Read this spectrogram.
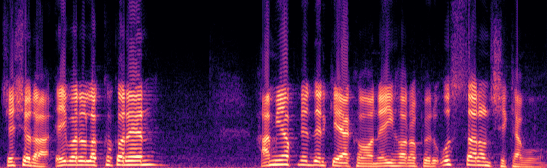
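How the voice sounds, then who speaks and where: A man's voice: sits high, expressive, normal speed, pushed and bright, clear, resonant tone. A man with a Bangladeshi Bengali accent, a Quran recitation teacher patiently drilling a class of children on letter sounds and calling on pupils by name. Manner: patient, repetitive, calls on pupils by name and corrects them.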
